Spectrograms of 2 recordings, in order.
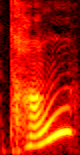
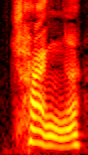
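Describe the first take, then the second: First: The word begins with a t sound. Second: The word begins with a ch sound. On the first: The speaker calls it right. "when actually it's Tang" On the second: The speaker calls it wrong. "I've got like a C H at the beginning of my T's"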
